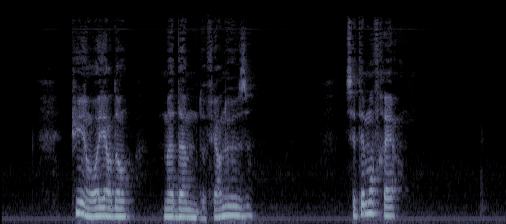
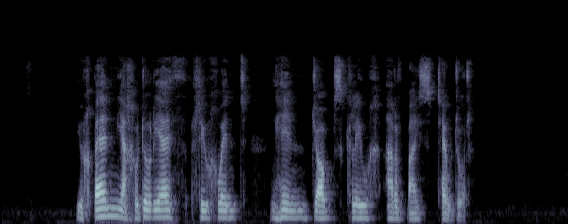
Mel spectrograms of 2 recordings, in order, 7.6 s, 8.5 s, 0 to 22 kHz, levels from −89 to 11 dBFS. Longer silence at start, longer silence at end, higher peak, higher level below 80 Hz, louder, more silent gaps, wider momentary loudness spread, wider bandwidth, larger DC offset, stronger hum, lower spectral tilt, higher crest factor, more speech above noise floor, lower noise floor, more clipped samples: about the same, 1.1 s vs 1.15 s; about the same, 1.6 s vs 1.5 s; second, -16 dBFS vs -4 dBFS; about the same, -62 dBFS vs -64 dBFS; second, -30 LUFS vs -27 LUFS; neither; second, 14 LU vs 17 LU; first, 15.5 kHz vs 8.2 kHz; neither; neither; about the same, -7 dB/octave vs -6 dB/octave; second, 16 dB vs 24 dB; second, 35 dB vs 54 dB; second, -63 dBFS vs -80 dBFS; neither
